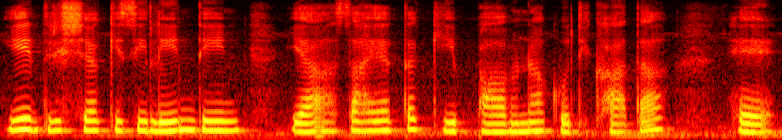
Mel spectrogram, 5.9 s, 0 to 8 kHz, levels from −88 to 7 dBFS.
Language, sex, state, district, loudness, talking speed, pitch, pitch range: Hindi, female, Sikkim, Gangtok, -16 LUFS, 110 wpm, 200 Hz, 185-205 Hz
